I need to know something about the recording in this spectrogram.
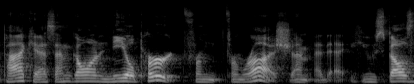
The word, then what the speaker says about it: Peart: USA Hockey line chart the phonetic spelling is p-u-h-r-t one syllable so Peart I I don't think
